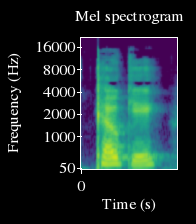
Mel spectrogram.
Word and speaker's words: Koki: It's literally pronounced the same as Wokey, but with a W replaced with a K. Koki.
